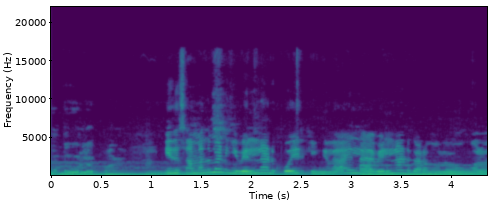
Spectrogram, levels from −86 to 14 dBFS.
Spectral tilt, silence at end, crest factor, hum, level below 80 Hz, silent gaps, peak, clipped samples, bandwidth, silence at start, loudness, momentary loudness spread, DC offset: -6 dB/octave; 0 s; 16 dB; none; -54 dBFS; none; -8 dBFS; under 0.1%; 16.5 kHz; 0 s; -24 LUFS; 6 LU; under 0.1%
